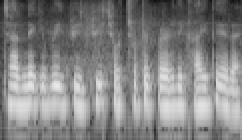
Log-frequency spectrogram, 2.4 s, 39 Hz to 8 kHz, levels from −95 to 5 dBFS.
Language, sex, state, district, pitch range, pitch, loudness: Hindi, female, Chhattisgarh, Raipur, 145-155 Hz, 150 Hz, -15 LUFS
